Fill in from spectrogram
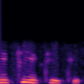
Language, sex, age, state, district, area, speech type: Kashmiri, female, 30-45, Jammu and Kashmir, Pulwama, rural, conversation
